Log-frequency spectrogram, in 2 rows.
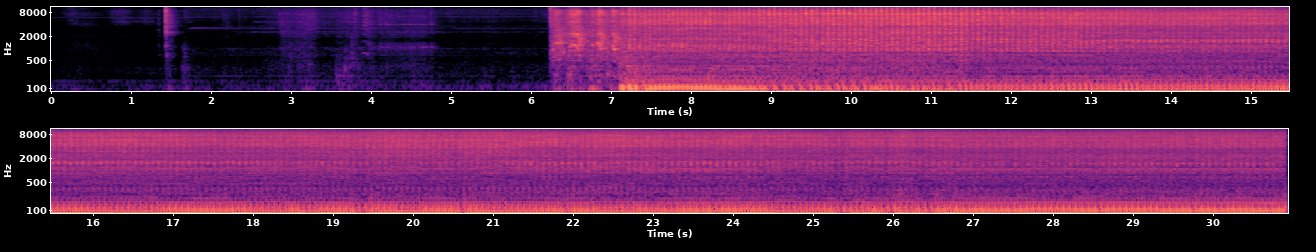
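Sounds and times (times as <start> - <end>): engine cranking: 6.3 - 11.9.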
